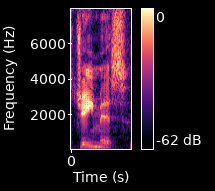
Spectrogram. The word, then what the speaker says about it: Jameis: That dude from Nebraska, his name's not James, by the way. I've made that. It's Jameis.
